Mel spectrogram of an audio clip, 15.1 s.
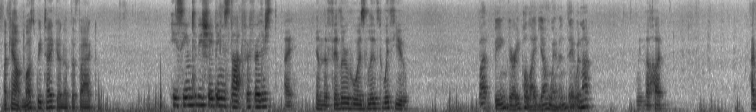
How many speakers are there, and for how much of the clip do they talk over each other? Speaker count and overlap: four, no overlap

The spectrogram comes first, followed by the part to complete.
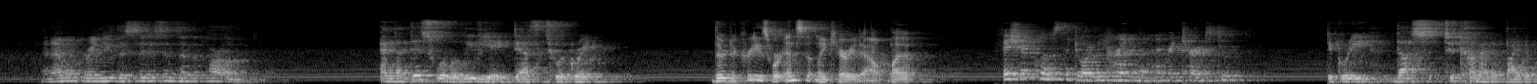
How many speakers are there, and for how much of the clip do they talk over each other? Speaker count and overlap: four, no overlap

